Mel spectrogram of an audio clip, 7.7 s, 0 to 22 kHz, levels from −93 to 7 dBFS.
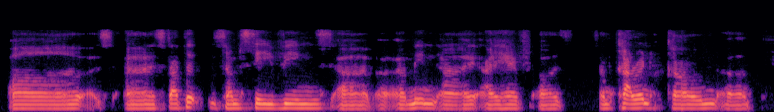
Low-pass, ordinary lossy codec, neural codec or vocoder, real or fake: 7.2 kHz; MP3, 64 kbps; none; real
